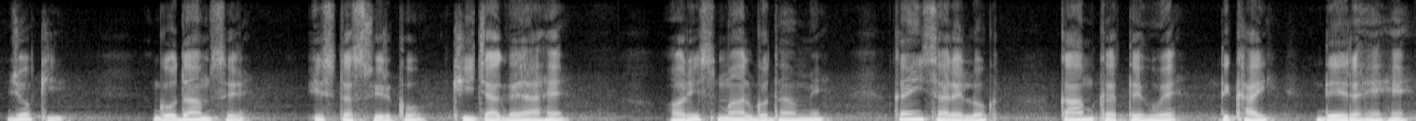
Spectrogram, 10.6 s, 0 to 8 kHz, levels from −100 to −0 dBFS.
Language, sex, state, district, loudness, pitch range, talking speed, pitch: Hindi, male, Bihar, Samastipur, -16 LUFS, 115-135 Hz, 145 wpm, 125 Hz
